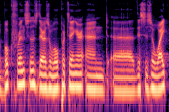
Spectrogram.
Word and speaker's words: Wolpertinger: It's called a Wolpertinger a Wolpertinger. Wolpertinger, yes, Wolpertinger, indeed. yeah, right. And in this particular book, for instance, there's a Wolpertinger, and this is a white cat with duck wings and antlers, right?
